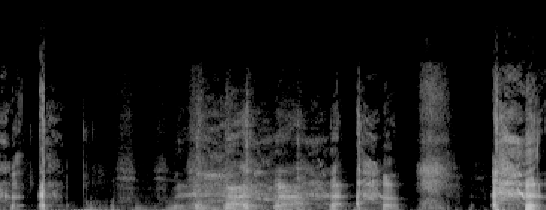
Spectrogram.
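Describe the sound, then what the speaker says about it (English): Someone coughs close to a microphone, a few harsh bursts scattered among throaty noises and muttering, ending with a louder fit of coughing. "I've been waiting a year to cough into this microphone."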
